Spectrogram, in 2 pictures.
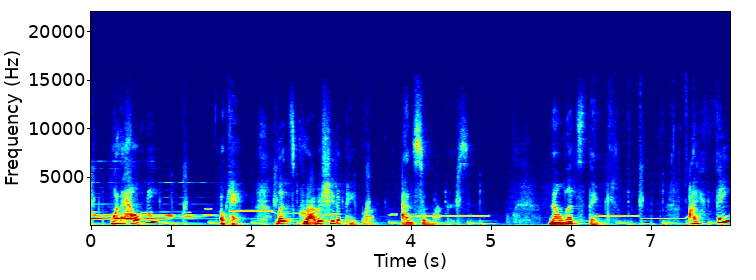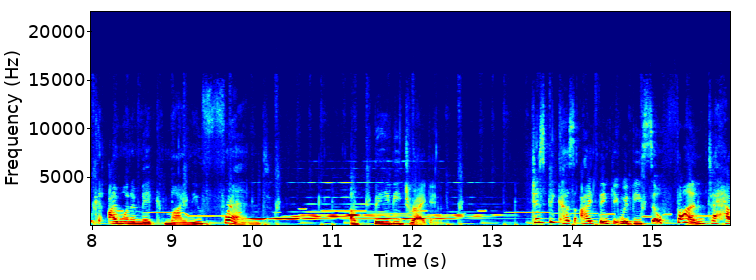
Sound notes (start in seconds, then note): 10.1 ringing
